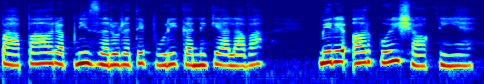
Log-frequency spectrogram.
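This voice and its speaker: A woman voicing a dutiful, soft-hearted young daughter and bride in a moral story. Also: on the high side, little pitch movement, measured pace, dry recording, lightly acted. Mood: meek. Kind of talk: moral story character dialogue. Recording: music behind the voice.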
